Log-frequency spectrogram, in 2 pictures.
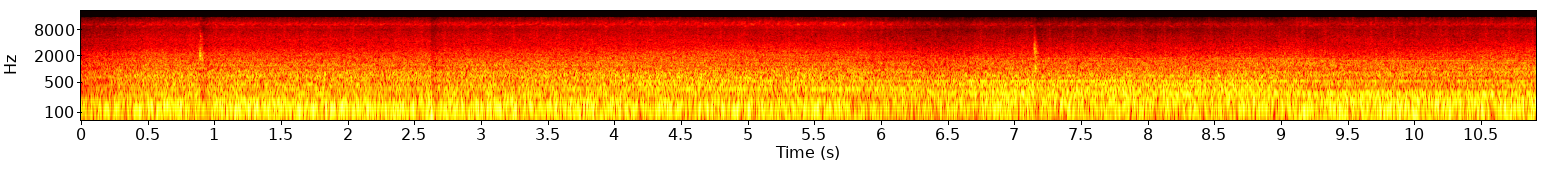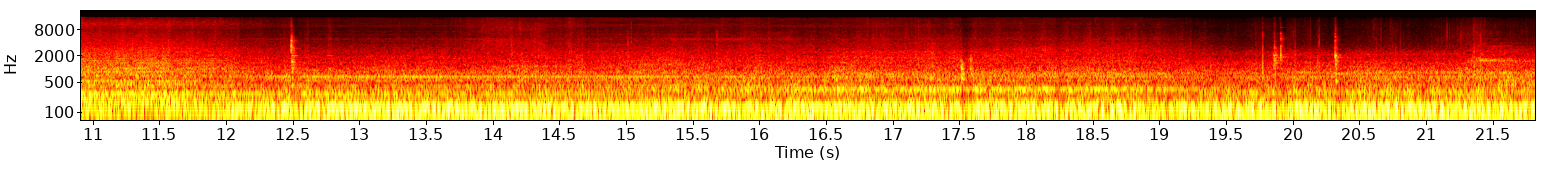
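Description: Steady motor-vehicle noise: an engine running with a continuous hum, a few sharp clicks, and a deeper, heavier sound from about halfway through.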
